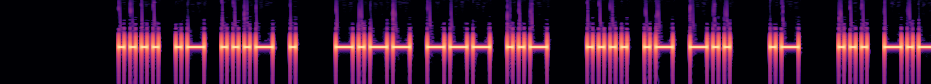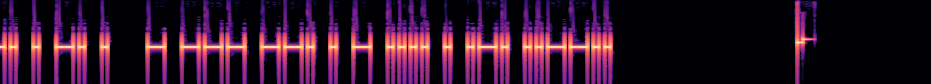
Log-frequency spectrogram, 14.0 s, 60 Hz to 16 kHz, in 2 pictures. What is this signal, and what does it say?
Morse code, heard as a keyed tone, about 28 wpm, 700 Hz. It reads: HAVE YOU HAD A SCENE TOGETHER?
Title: Sentences from Top 1100 Words 28wpm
